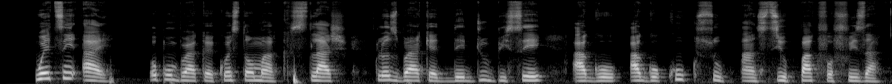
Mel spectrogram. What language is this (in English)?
Nigerian Pidgin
